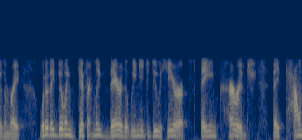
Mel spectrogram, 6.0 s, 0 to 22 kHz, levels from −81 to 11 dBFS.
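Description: RealAudio 14.4 codec damage runs throughout the speech, from start to finish. Nothing passes above about 3.8 kHz, so the voice is dull and muffled, and heavy coding leaves a gargly, smeared texture that points to a very low bitrate near 8 kbit/s.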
